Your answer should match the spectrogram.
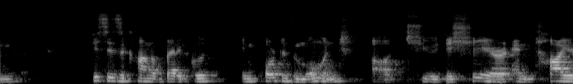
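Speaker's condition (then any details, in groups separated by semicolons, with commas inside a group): No condition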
